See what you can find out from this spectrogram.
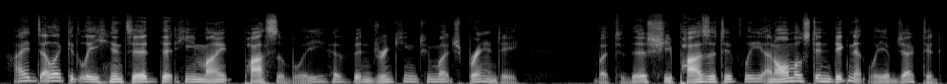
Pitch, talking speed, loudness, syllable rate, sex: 110 Hz, 140 wpm, -23 LUFS, 4.9 syllables/s, male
